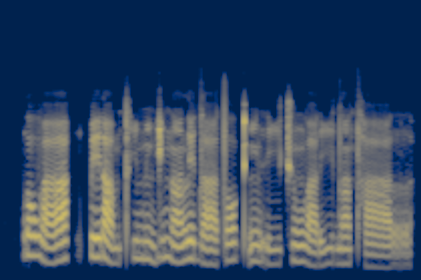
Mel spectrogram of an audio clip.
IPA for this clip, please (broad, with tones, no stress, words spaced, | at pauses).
ɾɔ˦βa˨˦ | k͡pe˦ɾaː˨mtʰi˦m ĩ˨ɡi˦nã˨˦le˦ daː˨tɔ˦ kʼĩ˦riː˨t͡ʃũ˦βa˨ ɾiː˦dã˦ tʰaː˨r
